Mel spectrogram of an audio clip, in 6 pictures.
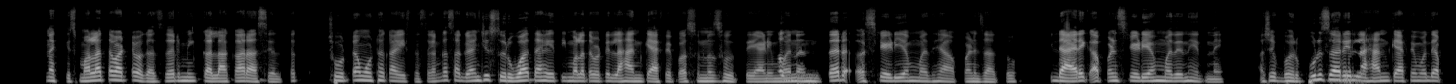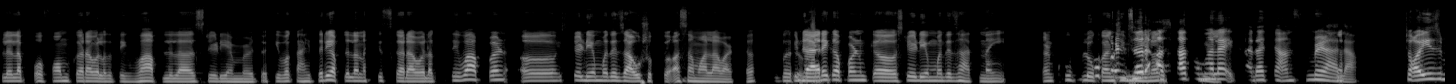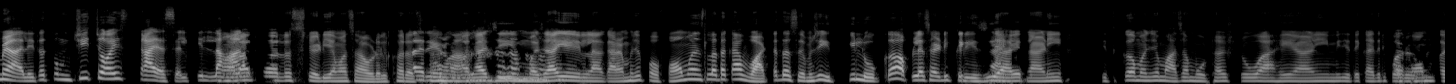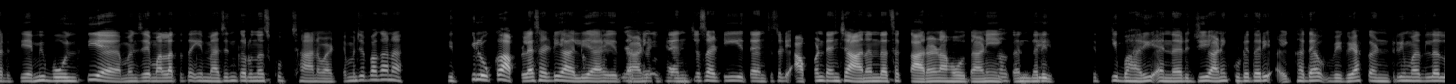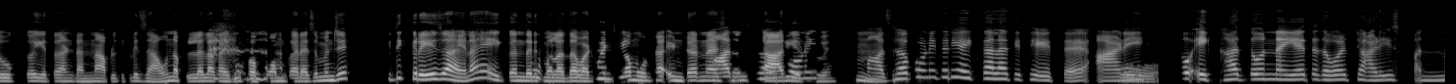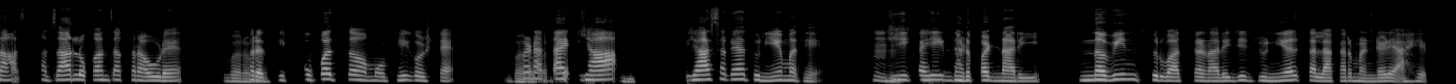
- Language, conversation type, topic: Marathi, podcast, लहान कॅफेमधील कार्यक्रम आणि स्टेडियममधील कार्यक्रम यांत तुम्हाला कोणते फरक जाणवतात?
- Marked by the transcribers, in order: in English: "परफॉर्म"; unintelligible speech; in English: "चॉईस"; in English: "चॉईस"; chuckle; other background noise; in English: "परफॉर्मन्सला"; in English: "क्रेझी"; in English: "एक्झॅक्टली"; in English: "शो"; in English: "परफॉर्म"; in English: "इमॅजिन"; unintelligible speech; laugh; in English: "परफॉर्म"; in English: "क्रेझ"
